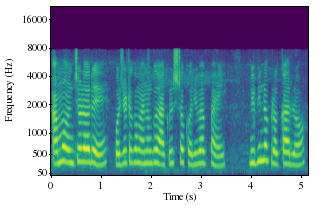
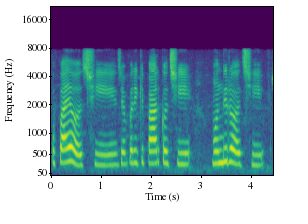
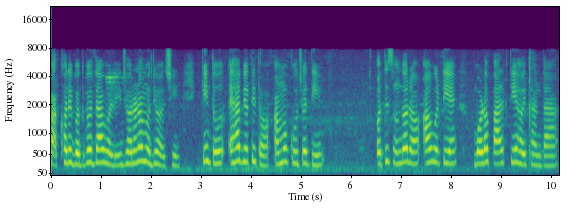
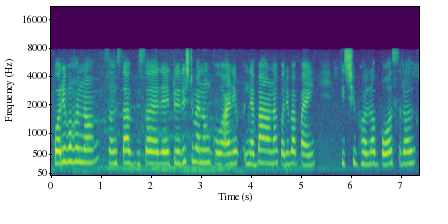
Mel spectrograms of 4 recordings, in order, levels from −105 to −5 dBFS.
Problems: constant background noise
